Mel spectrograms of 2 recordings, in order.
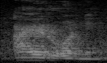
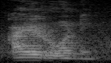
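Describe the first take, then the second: No difference in how they are said.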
